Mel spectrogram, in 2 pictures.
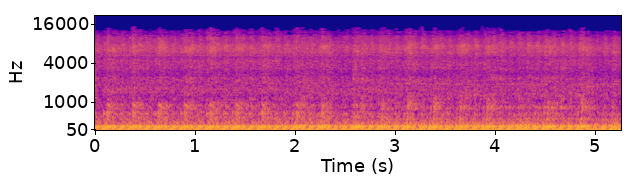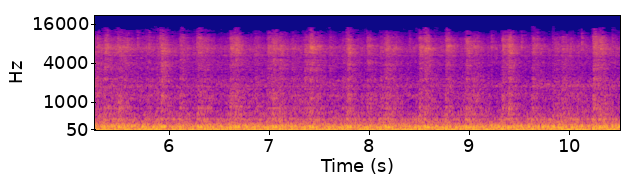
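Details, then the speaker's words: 1994 Harley-Davidson Road King FLHR, original 80" EVO, CV40 carb, Screamin Eagle air cleaner and 2:1 exhaust, after the carb fix: deep, steady loping V-twin beat with a few faint exhaust pops, healthy running without sputtering. "we're just gonna probably go one step up from there and then I bet that'll solve the problem so we can fire it up and show you guys what it's supposed to sound like"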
